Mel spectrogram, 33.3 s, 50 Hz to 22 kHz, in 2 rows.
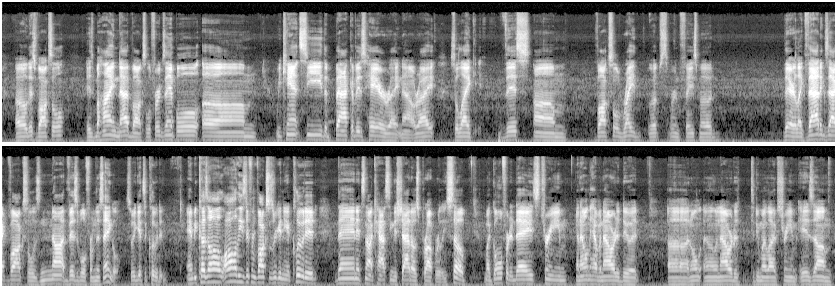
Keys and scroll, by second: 13.0 super+z, 14.2 v, 20.1 super+z, 26.3 super+Tab, 33.1-33.3 typing.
